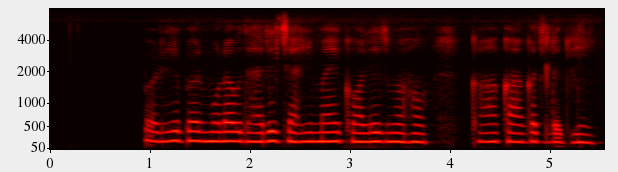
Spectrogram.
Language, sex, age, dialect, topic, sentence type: Chhattisgarhi, female, 18-24, Western/Budati/Khatahi, banking, question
